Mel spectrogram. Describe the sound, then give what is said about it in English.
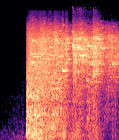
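A window suddenly shatters with a loud crash as a man crashes through it, followed by nearly two seconds of bright, sustained breaking and tinkling glass with no voices and no music. “And there's no music for a good few beats there when he's going through the window, crashing, laying there.”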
